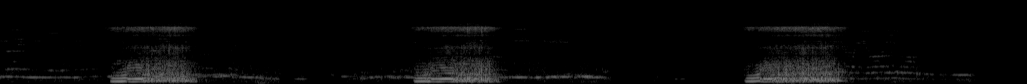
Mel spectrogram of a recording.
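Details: Snoring during sleep: loud, rhythmic rasping snores on each breath, about three in ten seconds, with quieter breathing between them.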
